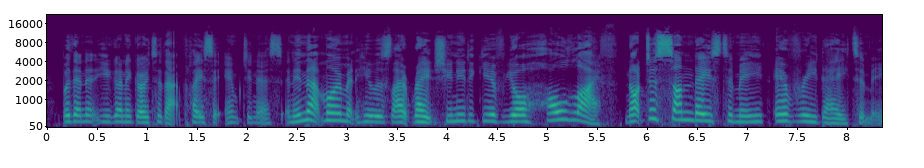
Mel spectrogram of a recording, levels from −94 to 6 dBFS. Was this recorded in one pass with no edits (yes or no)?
no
